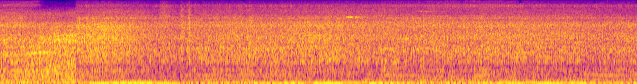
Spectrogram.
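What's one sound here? A truck engine idles close by with a low rumble.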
